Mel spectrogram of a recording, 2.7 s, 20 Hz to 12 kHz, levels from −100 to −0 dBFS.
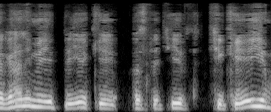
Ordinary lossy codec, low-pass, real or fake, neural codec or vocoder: AAC, 32 kbps; 10.8 kHz; fake; codec, 24 kHz, 3.1 kbps, DualCodec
